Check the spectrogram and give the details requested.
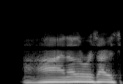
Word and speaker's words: Phacelia: It's Phacelia. In other words, I was completely mispronouncing it.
